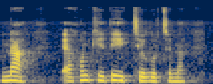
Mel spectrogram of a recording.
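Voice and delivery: ordinary delivery, nothing marked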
